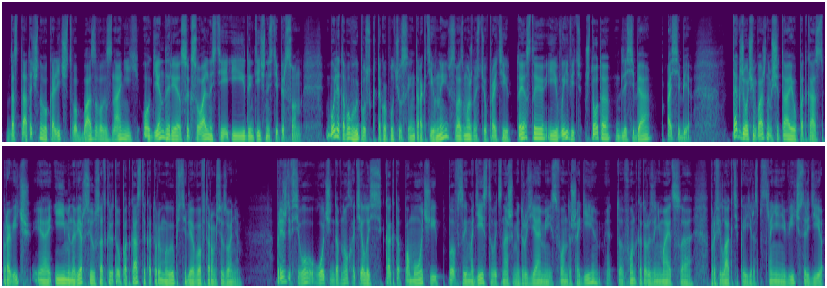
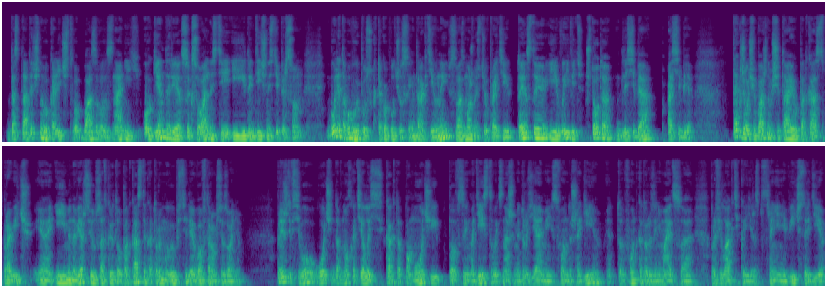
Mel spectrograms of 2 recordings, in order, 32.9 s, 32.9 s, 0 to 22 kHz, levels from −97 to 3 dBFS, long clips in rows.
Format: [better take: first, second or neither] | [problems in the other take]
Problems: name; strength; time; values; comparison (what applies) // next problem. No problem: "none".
first | off-mic speech; far // room echo; very slight; dies away in 0.2 s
